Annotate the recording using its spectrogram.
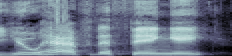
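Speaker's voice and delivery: very slow, sugary-sweet, high-pitched delivery. Imitating a wife answering her husband: imitating a sweet wife. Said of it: "She's like".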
